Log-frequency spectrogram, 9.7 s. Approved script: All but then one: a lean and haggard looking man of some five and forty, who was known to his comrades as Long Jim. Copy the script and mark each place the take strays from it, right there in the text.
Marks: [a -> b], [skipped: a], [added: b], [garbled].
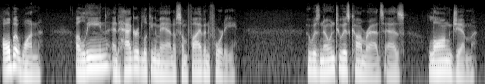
All but [skipped: then] one: a lean and haggard looking man of some five and forty, who was known to his comrades as Long Jim.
